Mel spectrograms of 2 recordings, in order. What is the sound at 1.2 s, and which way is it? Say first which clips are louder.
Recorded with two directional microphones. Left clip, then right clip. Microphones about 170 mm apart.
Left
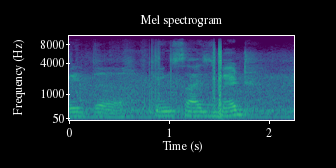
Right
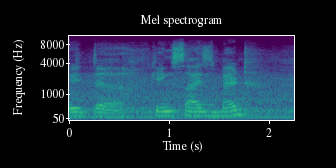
Speech: left 3 dB; 35° right (ahead or behind).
